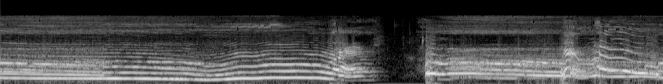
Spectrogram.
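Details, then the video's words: Tripod Rottweiler, a three-legged osteosarcoma cancer survivor, lying in bed and howling: long sustained tonal wails, sliding down and then rising, with a brief silent pause near the middle before a second drawn-out howl. "Debo the tripod Rottweiler singing"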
